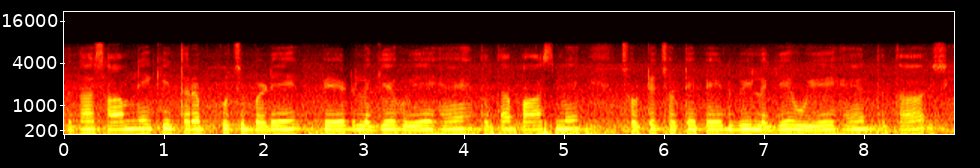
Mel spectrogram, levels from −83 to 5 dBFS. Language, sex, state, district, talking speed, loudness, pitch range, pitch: Hindi, male, Rajasthan, Bikaner, 155 wpm, -12 LUFS, 120-130 Hz, 125 Hz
